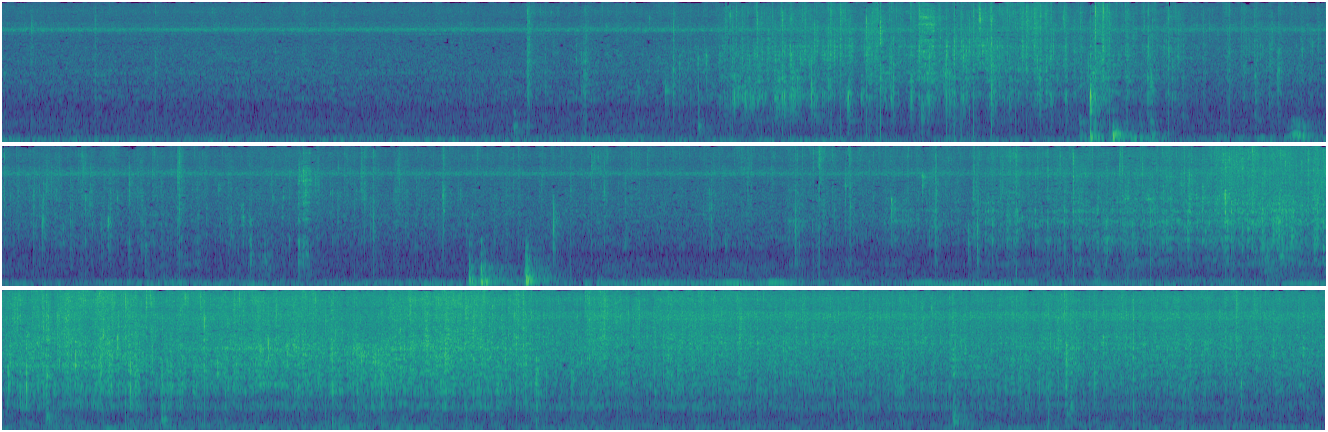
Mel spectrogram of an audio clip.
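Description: Shallots, garlic, eggplant and chillies stir-frying in hot oil in a wok: a steady sizzle that swells about a fifth of the way in and grows louder again about two-thirds through as the food is tossed. Two sharp knocks of a utensil against the pan come in the first half.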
